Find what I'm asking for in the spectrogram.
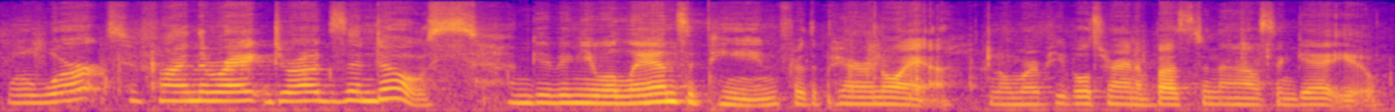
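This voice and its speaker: A woman playing a calm clinical doctor. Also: medium pitch, fairly quick, a little hiss or hum, natural voice. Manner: calm, explanatory. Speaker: TV drama character.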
